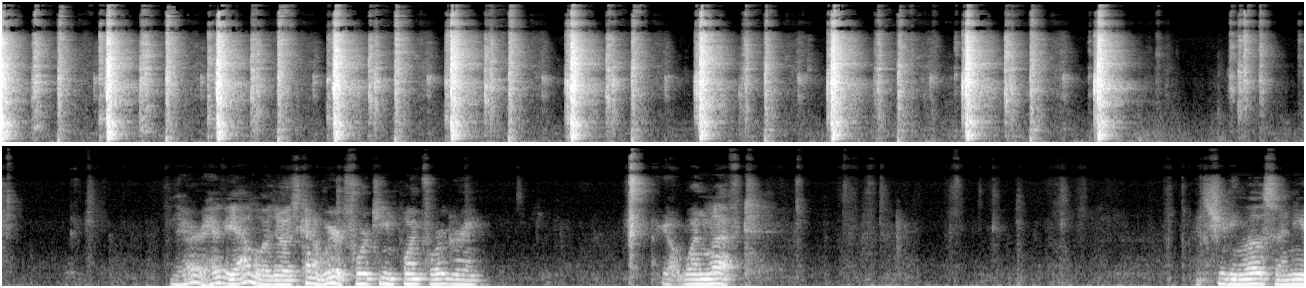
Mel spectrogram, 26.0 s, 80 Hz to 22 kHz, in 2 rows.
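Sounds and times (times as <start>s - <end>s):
air rifle pump lever clacks: 0.0s - 11.3s.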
